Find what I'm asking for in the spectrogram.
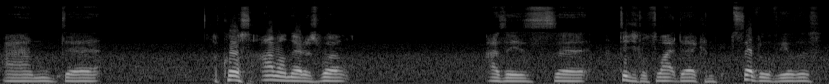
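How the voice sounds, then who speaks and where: The recording is low quality, with clear background noise, as a man from Sheffield speaks in a slightly high, warm voice, a little slowly and with long pauses. In his Yorkshire accent, he gives relaxed, chatty live commentary on a flight simulator stream, thinking aloud and speaking to viewers.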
